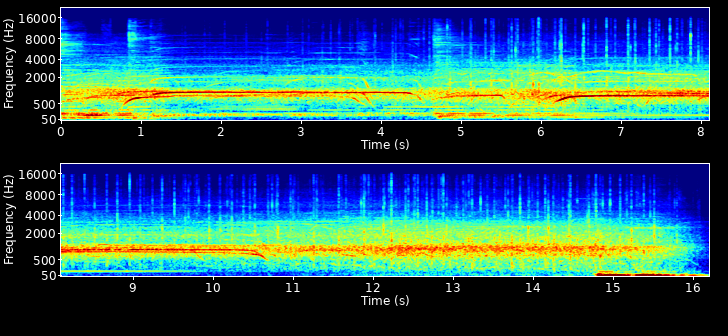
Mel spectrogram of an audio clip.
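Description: Live stadium concert music heard from high in the stands, with long held notes that swoop up at the start and fall away at the end, over a crowd cheering and whooping throughout. The bass drops out about ten seconds in, and a short low rumble comes near the end.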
